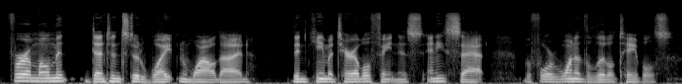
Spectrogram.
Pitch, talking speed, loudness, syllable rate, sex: 120 Hz, 200 wpm, -19 LUFS, 5.9 syllables/s, male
